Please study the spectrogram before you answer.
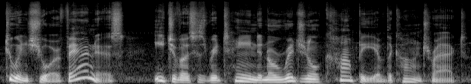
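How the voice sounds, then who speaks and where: A man voicing a polite, fussy merchant in an anime game, with formal, deliberate phrasing. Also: on the low side, wildly swooping pitch, darkish tone, a little hiss or hum. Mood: assured. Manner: formal, courteous, deliberate, theatrically inflected. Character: polite, fussy, self-assured male merchant.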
